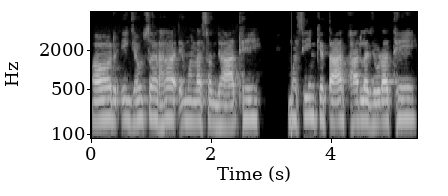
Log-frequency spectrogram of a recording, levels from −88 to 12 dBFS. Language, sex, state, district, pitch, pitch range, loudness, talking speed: Chhattisgarhi, male, Chhattisgarh, Jashpur, 170 Hz, 160-175 Hz, -18 LUFS, 175 wpm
